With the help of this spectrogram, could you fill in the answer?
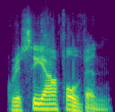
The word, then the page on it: griseofulvin: American English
